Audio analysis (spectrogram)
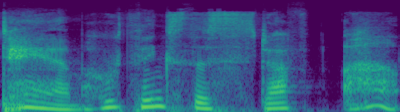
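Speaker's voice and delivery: imitated whisper. Retelling how Toots reacted to the story: imitating Toots whispering. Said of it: "he just whispers to nobody but everybody".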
